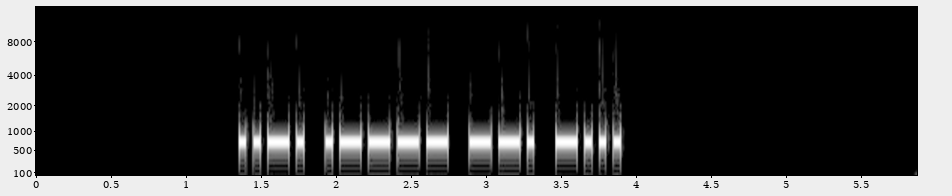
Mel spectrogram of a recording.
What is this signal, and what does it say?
Morse code, heard as a keyed tone, about 25 wpm, 700 Hz. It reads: F1GB
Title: DXCC-100 Call Signs - 4 Characters - 25wpm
